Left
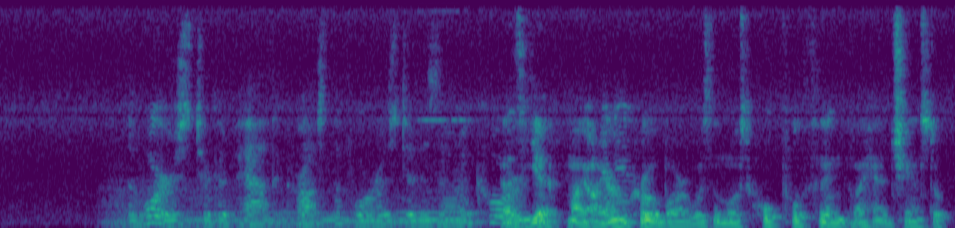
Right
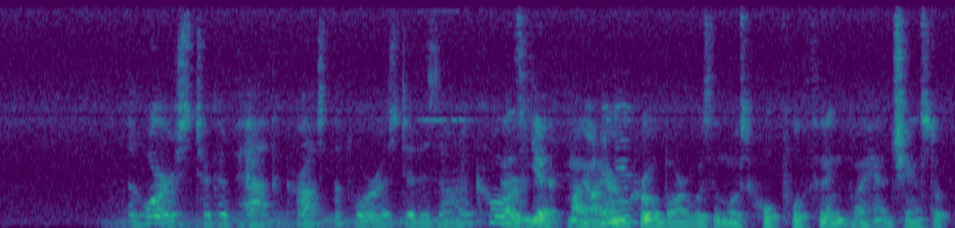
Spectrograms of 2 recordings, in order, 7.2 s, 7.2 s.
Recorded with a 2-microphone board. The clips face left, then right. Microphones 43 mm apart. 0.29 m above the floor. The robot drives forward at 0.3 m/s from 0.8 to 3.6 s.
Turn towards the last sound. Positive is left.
turn(degrees=45)  # may be behind; listen again after turning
